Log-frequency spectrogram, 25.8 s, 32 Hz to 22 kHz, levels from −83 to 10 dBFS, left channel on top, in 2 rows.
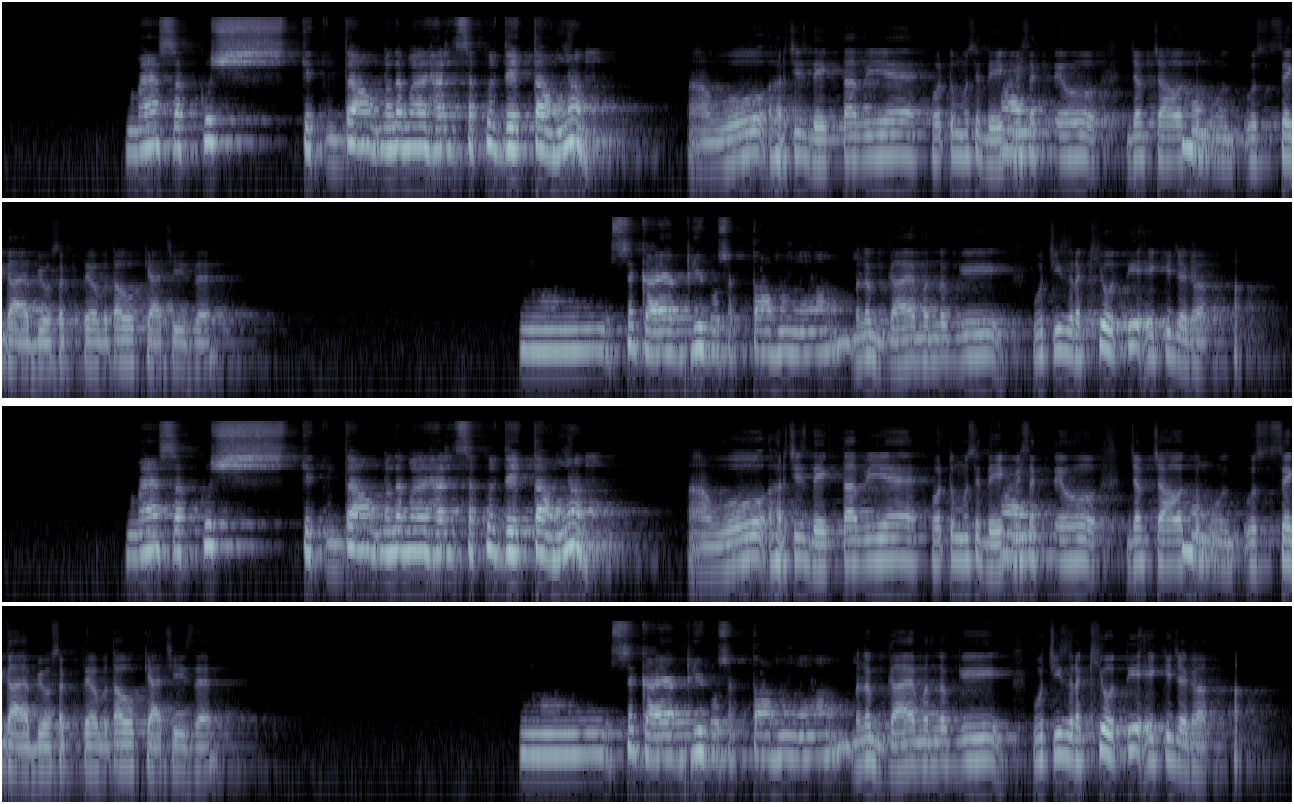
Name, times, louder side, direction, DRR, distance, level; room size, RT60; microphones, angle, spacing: voice 1, 1.2-3.2 3.4-5.9 10.0-10.4 11.8-12.1 18.1-21.4, equal, 5° left, 7 dB, 2.1 m, -27 dB
voice 2, 6.9-15.0 21.4-22.9 23.2-25.3, right 1 dB, 25° right, 8 dB, 1.3 m, -30 dB
25.0 x 22.5 x 9.7 m, 1.1 s
head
